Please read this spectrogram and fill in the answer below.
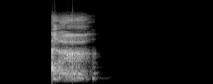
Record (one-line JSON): {"cough_length": "2.1 s", "cough_amplitude": 26028, "cough_signal_mean_std_ratio": 0.34, "survey_phase": "beta (2021-08-13 to 2022-03-07)", "age": "45-64", "gender": "Female", "wearing_mask": "No", "symptom_cough_any": true, "symptom_sore_throat": true, "symptom_onset": "3 days", "smoker_status": "Never smoked", "respiratory_condition_asthma": false, "respiratory_condition_other": false, "recruitment_source": "Test and Trace", "submission_delay": "2 days", "covid_test_result": "Positive", "covid_test_method": "RT-qPCR"}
